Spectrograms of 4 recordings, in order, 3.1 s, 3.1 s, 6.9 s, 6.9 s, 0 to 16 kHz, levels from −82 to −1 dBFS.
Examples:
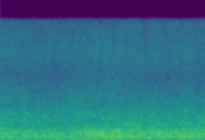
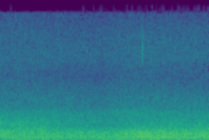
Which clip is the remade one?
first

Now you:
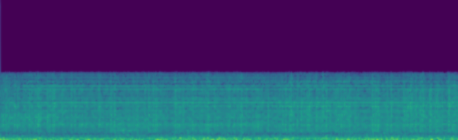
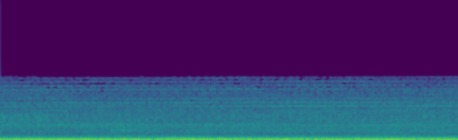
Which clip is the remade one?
first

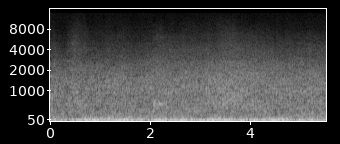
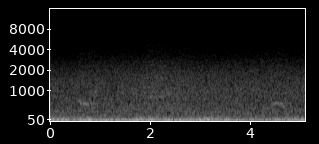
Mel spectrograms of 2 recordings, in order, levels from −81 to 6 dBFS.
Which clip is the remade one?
first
